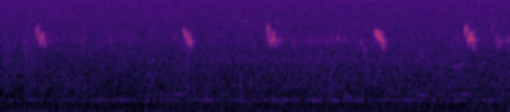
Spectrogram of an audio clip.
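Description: Faint bird chirps: short single falling calls, about one a second at uneven spacing, over a faint steady low hum.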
